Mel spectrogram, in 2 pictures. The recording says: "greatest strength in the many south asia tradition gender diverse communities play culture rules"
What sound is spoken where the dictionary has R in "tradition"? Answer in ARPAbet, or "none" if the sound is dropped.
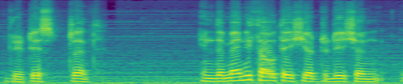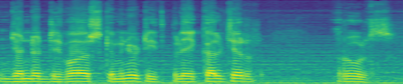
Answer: R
